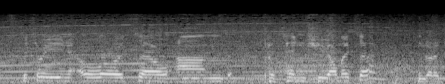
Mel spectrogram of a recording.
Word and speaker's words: potentiometer: than just a potential i always say it wrong but a potentiometer is how you say it but potentially whatever it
